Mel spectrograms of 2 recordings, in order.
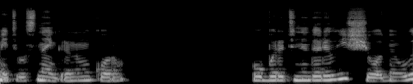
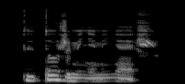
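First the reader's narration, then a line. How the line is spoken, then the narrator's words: Quiet confession. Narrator (Russian): признался тихо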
